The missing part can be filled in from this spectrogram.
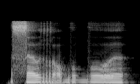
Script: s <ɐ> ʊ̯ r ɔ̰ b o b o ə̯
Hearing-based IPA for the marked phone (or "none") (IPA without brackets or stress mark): ɐ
